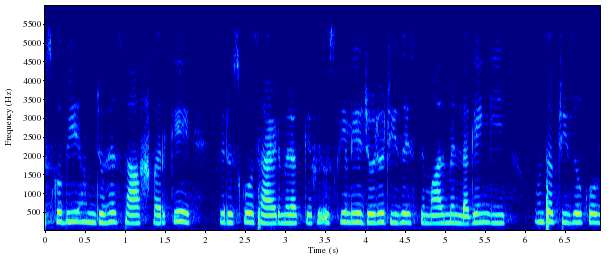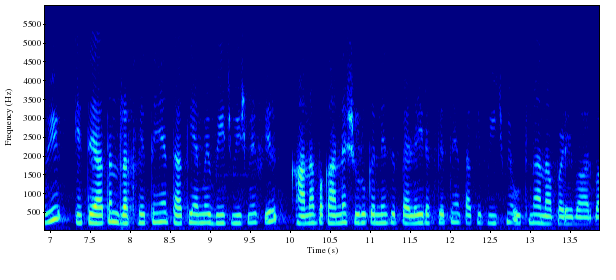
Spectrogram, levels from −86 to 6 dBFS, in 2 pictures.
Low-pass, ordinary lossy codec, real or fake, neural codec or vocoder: 5.4 kHz; AAC, 32 kbps; real; none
